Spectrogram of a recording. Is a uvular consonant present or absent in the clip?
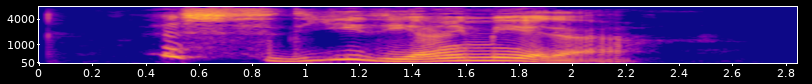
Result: present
